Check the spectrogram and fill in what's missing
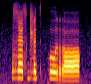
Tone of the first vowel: high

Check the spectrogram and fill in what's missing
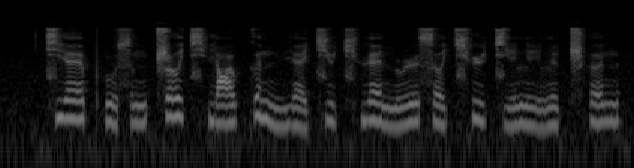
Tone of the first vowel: high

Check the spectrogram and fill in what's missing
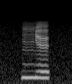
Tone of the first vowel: high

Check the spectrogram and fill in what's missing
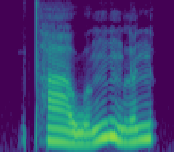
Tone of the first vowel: low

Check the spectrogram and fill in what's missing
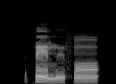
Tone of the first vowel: falling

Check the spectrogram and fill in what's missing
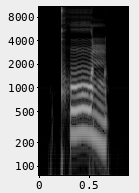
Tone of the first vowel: falling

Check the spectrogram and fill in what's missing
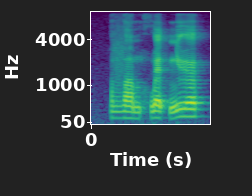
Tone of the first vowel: low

